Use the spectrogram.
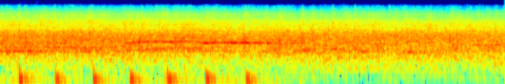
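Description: An audience at the Aalsmeer Flower Cup finals claps warmly, dense steady applause that fades slightly toward the end, with some louder claps standing out near the front.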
